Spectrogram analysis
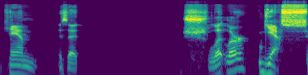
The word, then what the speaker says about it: Schlittler: How do you pronounce his last name? Cam, is it Schlittler? Yes, it's Schlittler.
